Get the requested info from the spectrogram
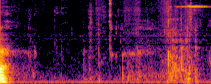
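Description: Faint clicks and handling noise from hands working soft tubing onto a compression fitting in a PC water-cooling loop.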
